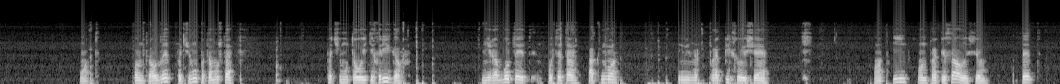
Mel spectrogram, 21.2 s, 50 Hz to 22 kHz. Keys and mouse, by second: 3.1 ctrl+z, 3.8 ctrl+z, 8.6 ctrl+z, 9.8 ctrl+z, 11.3 ctrl+z, 12.3 ctrl+z, 13.2 ctrl+z, 14.9 ctrl+z.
